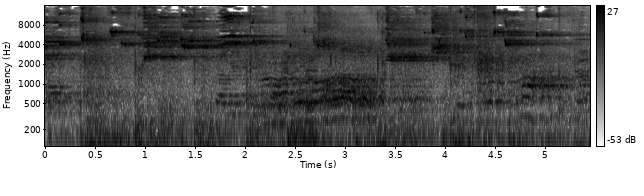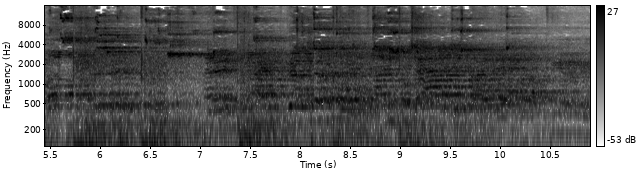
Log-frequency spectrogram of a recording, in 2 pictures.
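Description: Basketball bouncing and thudding on a wooden sports-hall floor at irregular intervals during play, with players' voices calling out, all echoing in the large hall.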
